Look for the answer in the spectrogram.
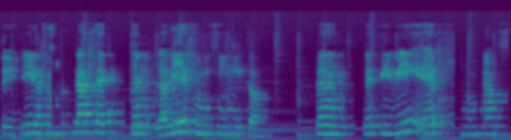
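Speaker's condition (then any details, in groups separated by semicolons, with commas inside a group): Down syndrome; from birth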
